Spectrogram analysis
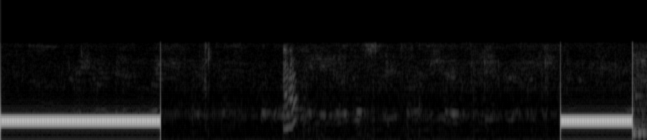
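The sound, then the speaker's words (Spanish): Steady telephone line tone on a call to a colleague, sounding as a long, even mid-pitched hum for over a second, then a gap with faint clicks and rustles before the same tone returns. “marcando al Antonio. Para que no haya tema.”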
